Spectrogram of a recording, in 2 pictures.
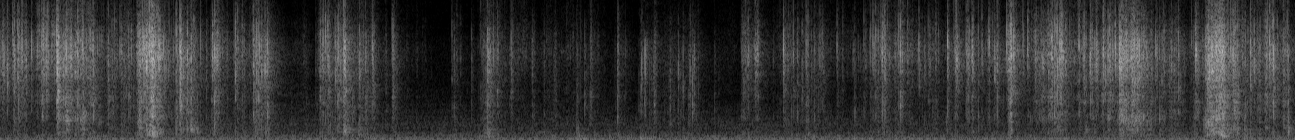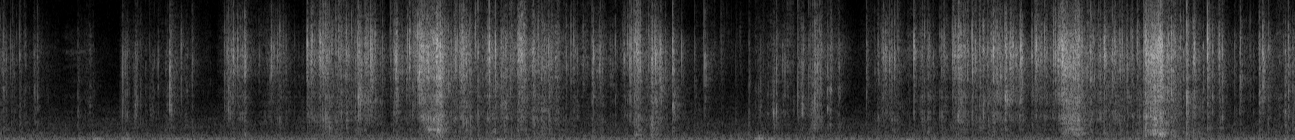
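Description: Foil wrappers of Bowman's Best trading-card packs crinkling and tearing as packs are opened by hand, in irregular bursts of crackle. A steady low hum runs underneath.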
